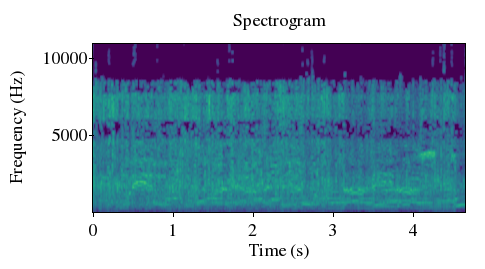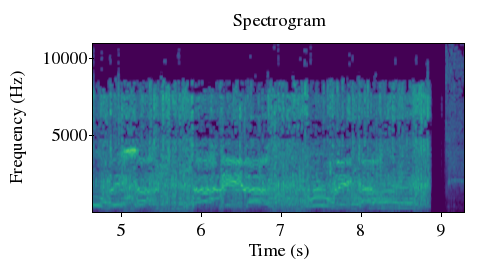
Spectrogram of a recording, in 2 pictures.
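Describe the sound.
A large outdoor crowd of more than 1,000 people at a healthcare protest march in Ponferrada, El Bierzo, shouts and cheers continuously, many voices overlapping with clapping mixed in, loud and dense throughout before cutting off abruptly at the end.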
